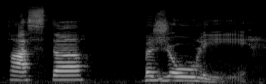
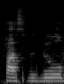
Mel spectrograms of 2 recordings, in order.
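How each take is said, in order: First: The second word has full syllables, fa-jo-lee. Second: The second word is shortened to two syllables, fazool. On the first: This is the standard way to say it. The speaker calls it right. "not how it's properly pronounced" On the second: This is how the family says it at home. The speaker calls it wrong. "the way we pronounce it is pasta fazool"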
